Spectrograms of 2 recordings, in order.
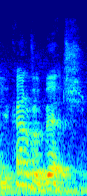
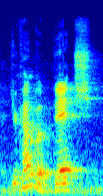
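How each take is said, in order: First: It is said with a smirking, playful tone. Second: It is said with an aggressive, hostile tone. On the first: The remark is teasing and shows understanding. The speaker calls it right. "like a smirk" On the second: The remark is a real attack. The speaker calls it wrong. "you can't make it seem like there's any aggression in your voice"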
